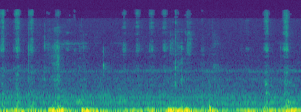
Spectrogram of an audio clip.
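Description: The graphite tip of a black wooden pencil, held in the fingers, draws on a flat sheet of white drawing paper. Many quick scratching strokes make soft, dry rasps with brief bright hisses over a steady low rumble.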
